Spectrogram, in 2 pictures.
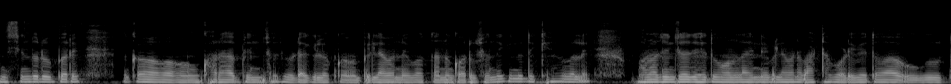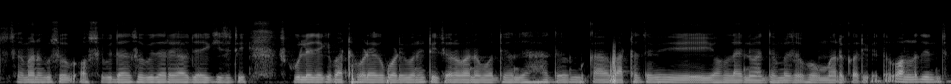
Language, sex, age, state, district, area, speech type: Odia, male, 60+, Odisha, Kendujhar, urban, spontaneous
